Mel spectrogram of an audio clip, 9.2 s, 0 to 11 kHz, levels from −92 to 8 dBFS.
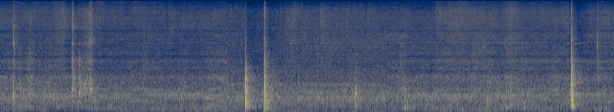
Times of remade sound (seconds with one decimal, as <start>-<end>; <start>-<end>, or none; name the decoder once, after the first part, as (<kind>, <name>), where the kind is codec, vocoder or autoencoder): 0.0-3.4 (codec, SNAC); 5.8-9.2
